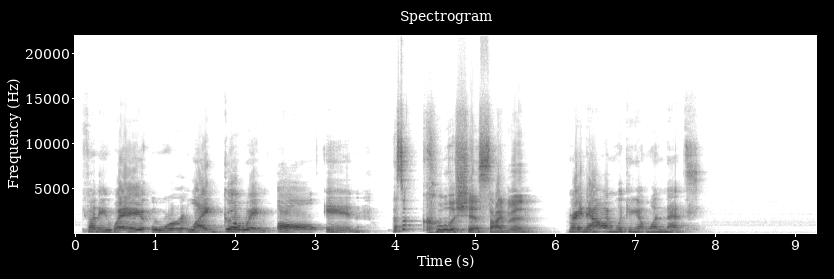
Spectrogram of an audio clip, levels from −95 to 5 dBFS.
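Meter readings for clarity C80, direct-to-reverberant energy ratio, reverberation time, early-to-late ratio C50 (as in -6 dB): 19.0 dB, 7.5 dB, 0.50 s, 14.0 dB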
